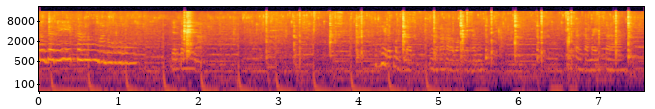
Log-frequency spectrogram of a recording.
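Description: A metal ladle stirs and scrapes a thick stew in a stainless steel pot, with many sharp clinks against the pot, the loudest knock about two seconds in. The stew sizzles as it heats on the stove.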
